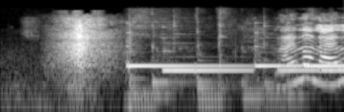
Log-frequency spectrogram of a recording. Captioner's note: ding-dong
